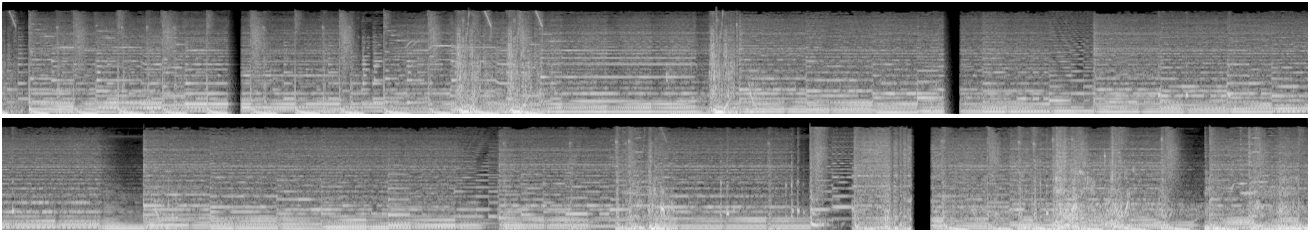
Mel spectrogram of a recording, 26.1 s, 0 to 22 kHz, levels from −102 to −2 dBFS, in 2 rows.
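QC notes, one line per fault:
2.25 to 2.41 s, burst of packet loss. A short run of audio failed to arrive in time. The receiver covered the hole by stretching the last sound for about 132 ms and letting it fade. That is why a brief held buzz or hiss replaces the real signal. When playback resumes, about 140 ms of the original is missing, so the sound jumps ahead rather than picking up where it left off.
9.41 to 9.60 s, long network dropout. The sound freezes into a fading continuation for about 170 ms. It then drops to silence for about 70 ms before returning. The likely cause is a stretch where no audio reached the receiver at all, so concealment ran out and left nothing to play. About 180 ms of the original never comes back. The return lands later in the material, with an audible skip.
21.94 to 22.39 s, repeated packet loss (robotic sound). Six separate holes hit this half second in quick succession. 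The longest is about 195 ms. Each one is patched by repeating the last fragment before the next hole arrives. About 65 percent of the span ends up concealed rather than real, which gives the choppy, robotic texture. In total about 300 ms of the original is lost.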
